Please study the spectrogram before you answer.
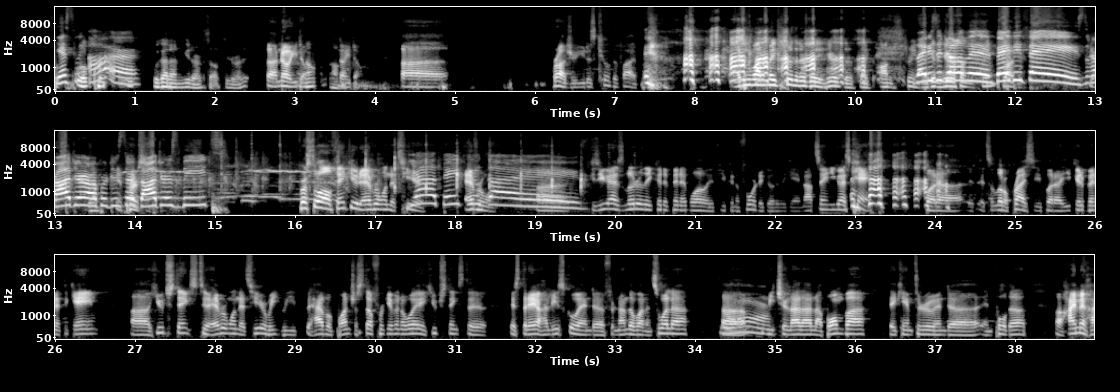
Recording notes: We go live for the All Star Game from LA Hot Wings in Los Angeles.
